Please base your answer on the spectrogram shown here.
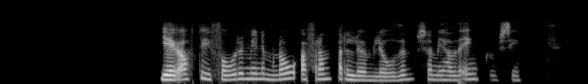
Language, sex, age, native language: Icelandic, female, 30-39, Icelandic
